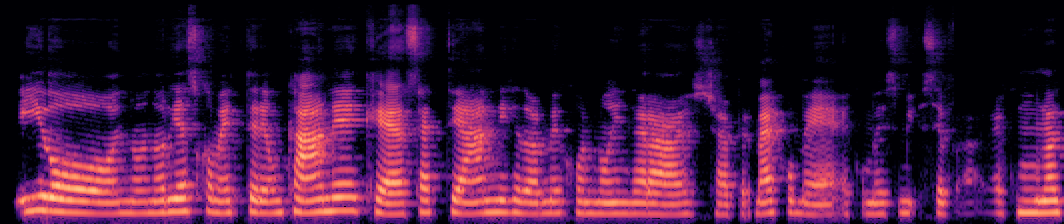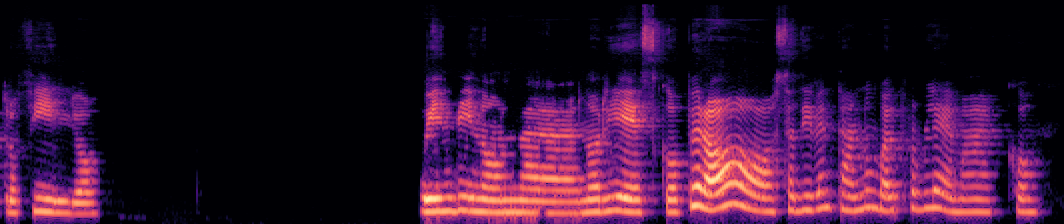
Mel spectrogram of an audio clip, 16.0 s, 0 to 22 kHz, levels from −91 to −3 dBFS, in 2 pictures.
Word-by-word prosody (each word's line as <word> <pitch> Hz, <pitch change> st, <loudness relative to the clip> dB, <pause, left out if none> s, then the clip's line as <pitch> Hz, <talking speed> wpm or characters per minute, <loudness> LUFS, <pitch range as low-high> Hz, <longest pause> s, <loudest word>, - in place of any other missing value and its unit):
io 215 Hz, -5 st, +2 dB
no 200 Hz, 0 st, -8 dB
non 205 Hz, +1 st, -4 dB
riesco 230 Hz, +1 st, -1 dB
a -, -, -6 dB
mettere 210 Hz, 0 st, -3 dB
un 205 Hz, -, -6 dB
cane, 230 Hz, +3 st, +2 dB
che 205 Hz, -6 st, +2 dB
è -, -, -7 dB
7 215 Hz, +2 st, -5 dB
anni 205 Hz, +2 st, -1 dB
che 215 Hz, -, -5 dB
dorme 200 Hz, +1 st, -5 dB
con 200 Hz, -1 st, -9 dB
noi, 195 Hz, 0 st, -4 dB
in 195 Hz, -, -6 dB
garage. 185 Hz, -1 st, -3 dB
Cioè 180 Hz, -2 st, -10 dB
per 185 Hz, -, -15 dB
me 195 Hz, +1 st, -1 dB
è 200 Hz, -, -18 dB
come 185 Hz, -4 st, -7 dB
è -, -, -17 dB
come 190 Hz, 0 st, -10 dB
se 190 Hz, +2 st, -18 dB
mi 200 Hz, -1 st, -11 dB
se 195 Hz, -2 st, -9 dB
fa -, -, -31 dB, 0.2 s
uhm, 205 Hz, -, -17 dB
è -, -, -18 dB
come 210 Hz, +1 st, -4 dB
un 210 Hz, -, +1 dB
altro 210 Hz, 0 st, -1 dB
figlio. 205 Hz, -3 st, -2 dB, 2.4 s
Quindi 235 Hz, +1 st, +5 dB
non 215 Hz, -1 st, +2 dB
non 205 Hz, 0 st, 0 dB
riesco. 220 Hz, -2 st, +2 dB
Però 290 Hz, -3 st, +7 dB
sta 230 Hz, +2 st, -7 dB
diventando 260 Hz, +1 st, -5 dB
un 300 Hz, -, -4 dB
bel 245 Hz, -3 st, -3 dB
problema, 240 Hz, -5 st, -5 dB
ecco. 220 Hz, 0 st, -10 dB
215 Hz, 175 wpm, -20 LUFS, 200-230 Hz, 2.4 s, Però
